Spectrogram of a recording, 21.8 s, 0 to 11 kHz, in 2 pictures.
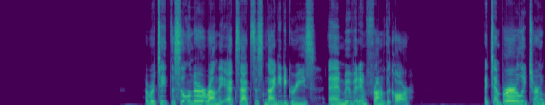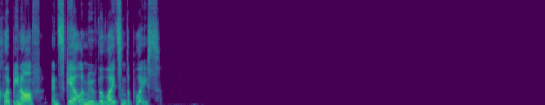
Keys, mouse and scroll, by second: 3.2-4.4 typing, 6.6 g, 6.9 y, 8.6 click, 9.5 shift+middle click, 11.6 click, 16.6 KP_1, 18.1 s, 18.4 x, 19.6 click.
